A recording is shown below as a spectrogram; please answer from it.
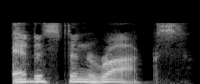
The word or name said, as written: Eddystone Rocks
